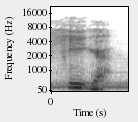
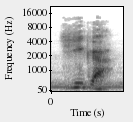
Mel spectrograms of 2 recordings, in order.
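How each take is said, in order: First: The word is pronounced the Spanish way. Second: The word is pronounced the English way. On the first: The speaker calls it right. "todas estas prefijos se pronuncian en español" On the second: The speaker calls it wrong. "porque lo ha escuchado del inglés"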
